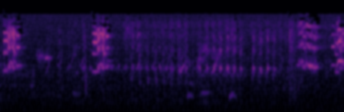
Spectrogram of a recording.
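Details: Large flock of rainbow lorikeets in Lane Cove National Park: sharp, high screeches open and close the clip, with a steady stream of thin chattering notes from many birds between them.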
